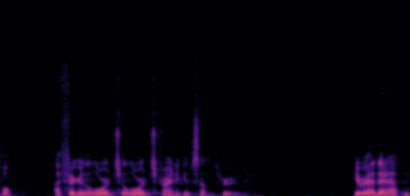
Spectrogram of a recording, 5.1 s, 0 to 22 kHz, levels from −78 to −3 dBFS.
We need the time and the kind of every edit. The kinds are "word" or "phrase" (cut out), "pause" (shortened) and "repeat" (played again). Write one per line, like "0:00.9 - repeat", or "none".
0:01.5 - repeat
